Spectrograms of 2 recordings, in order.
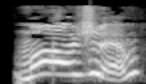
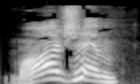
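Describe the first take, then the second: First: Tiny, very high gnome squeak; tearful squeak. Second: Firm reply in an ordinary register; gnome brothers. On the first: Gnome Venya answers Grandfather Frost, tearful high squeak. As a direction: pipe up shrilly through tears. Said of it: "сквозь слёзы пискнул гном Веня". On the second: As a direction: back him up without squeaking. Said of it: "сказали его братья". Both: A narrator's reading.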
